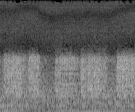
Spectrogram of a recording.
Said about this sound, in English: The static has a muting device on it, this signal coming from the command module. It's an electronic muting device which comes in and goes back out, and it almost seems to pulsate.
